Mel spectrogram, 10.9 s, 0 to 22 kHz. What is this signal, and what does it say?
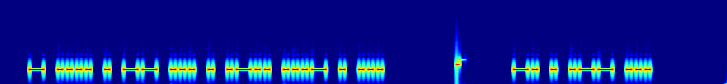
Morse code, heard as a keyed tone, about 17 wpm, 700 Hz. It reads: THEMSELVES NEWS
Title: Sentences from Top 800 Words - New Word Drill - 17wpm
